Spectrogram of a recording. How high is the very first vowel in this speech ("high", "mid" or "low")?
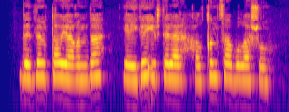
mid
